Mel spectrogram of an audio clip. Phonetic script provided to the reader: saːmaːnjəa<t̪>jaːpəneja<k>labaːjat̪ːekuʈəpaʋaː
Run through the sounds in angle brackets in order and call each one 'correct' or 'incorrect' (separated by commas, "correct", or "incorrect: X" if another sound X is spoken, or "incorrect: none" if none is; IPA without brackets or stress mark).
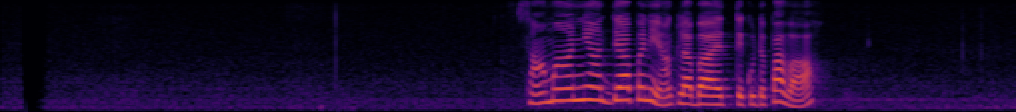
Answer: incorrect: d̪, correct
